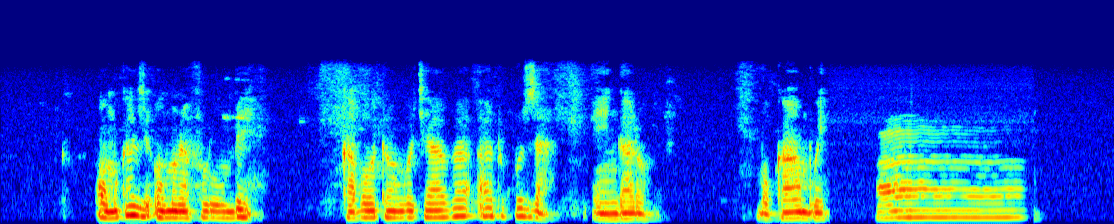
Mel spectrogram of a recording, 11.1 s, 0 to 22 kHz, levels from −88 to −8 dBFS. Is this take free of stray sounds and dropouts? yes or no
no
